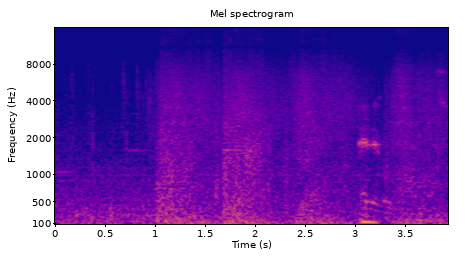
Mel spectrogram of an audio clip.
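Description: Magic blasts whoosh and crackle in bursts.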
